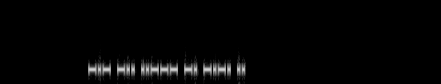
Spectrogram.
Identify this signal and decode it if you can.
Morse code, heard as a keyed tone, about 51 wpm, 700 Hz. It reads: KD2NCI
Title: USA Call Signs - 6 Characters - Repeated 2x - 50wpm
